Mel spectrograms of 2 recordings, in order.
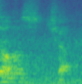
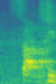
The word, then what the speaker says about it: Sauschuck: I have very little ego, so I actually would love to know how you pronounce it. Sauschuck. Sauschuck.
